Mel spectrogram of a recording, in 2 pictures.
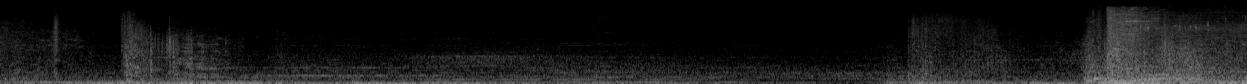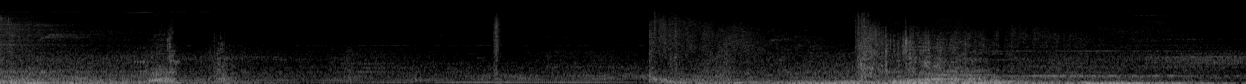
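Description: Fantasy game sound effects whoosh and burst now and then.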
